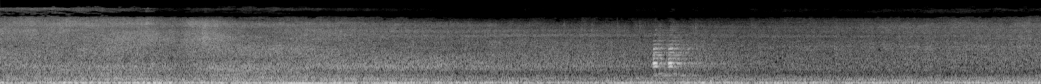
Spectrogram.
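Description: Street traffic on a wet, slushy road: a steady wash of tyre noise with a low engine rumble. About six and a half seconds in, a vehicle horn gives two quick toots.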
